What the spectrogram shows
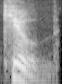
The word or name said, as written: Cubed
